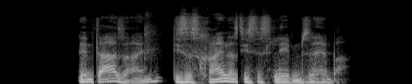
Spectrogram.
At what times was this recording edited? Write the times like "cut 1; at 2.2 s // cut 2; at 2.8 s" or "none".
cut 1; at 0.9 s // cut 2; at 1.7 s // cut 3; at 2.4 s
